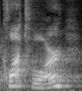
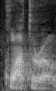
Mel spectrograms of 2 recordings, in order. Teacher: And so in a word like quatuor, which was the Latin word for four, the number 4, that w after the q that spelled u stayed the sound w. It didn't evolve into qua something, it stayed qua. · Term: w sound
